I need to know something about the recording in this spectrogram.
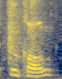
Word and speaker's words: Wukong: You probably can pronounce it better. Sun Wukong. Oh, I think it's Wukong.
